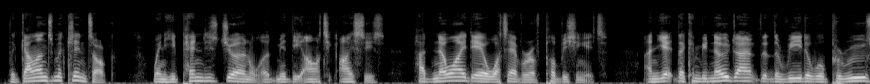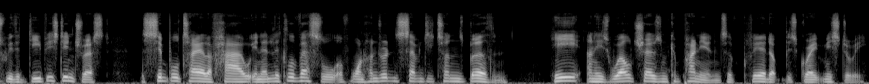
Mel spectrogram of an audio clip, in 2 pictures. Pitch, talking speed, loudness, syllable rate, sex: 130 Hz, 215 wpm, -20 LUFS, 6.2 syllables/s, male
